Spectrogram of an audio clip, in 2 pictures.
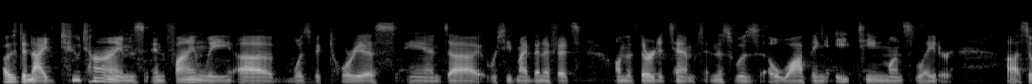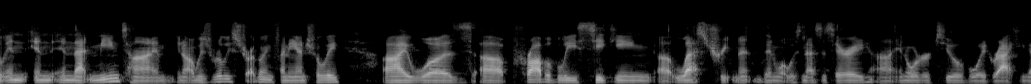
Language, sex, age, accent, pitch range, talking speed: English, male, 30-49, American, 85-100 Hz, 170 wpm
